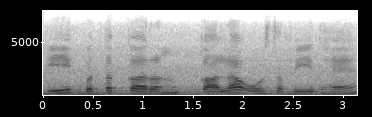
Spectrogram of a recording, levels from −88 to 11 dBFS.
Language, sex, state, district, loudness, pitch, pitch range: Hindi, male, Punjab, Fazilka, -16 LUFS, 210 Hz, 195-220 Hz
